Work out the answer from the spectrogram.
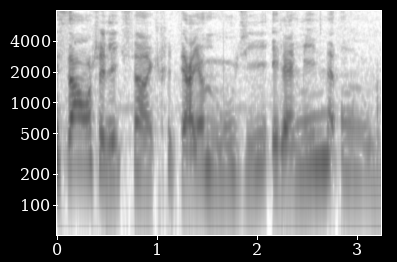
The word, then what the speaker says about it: Muji: Il me semble que c'est Muji.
